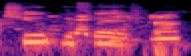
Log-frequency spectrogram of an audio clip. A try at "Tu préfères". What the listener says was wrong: Voilà, très bien.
